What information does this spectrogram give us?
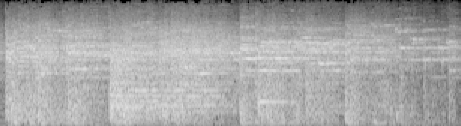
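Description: A bear smashes a jar to pieces: loud, dense crashing and shattering with a few distinct bursts of breakage, followed by continuing clatter through to the end.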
